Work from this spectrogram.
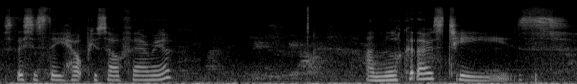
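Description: Softly whispering woman with a croaky voice. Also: mid-range voice. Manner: slow, gentle, partly whispered. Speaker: ASMR vlogger giving a tour. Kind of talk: soft-spoken whispered tour. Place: empty indoor café with people chatting nearby. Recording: background chatter from a nearby meeting.

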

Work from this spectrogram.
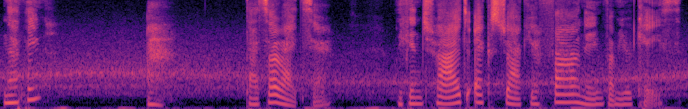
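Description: Woman acting as celestial caseworker, unhurried, medium pitch, polite, apologetic, flustered, ASMR roleplay, noisy ambience behind. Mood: gentle, official. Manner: courteous, apologetic, hesitant. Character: polite, flustered, thousands-year-old celestial afterlife caseworker.

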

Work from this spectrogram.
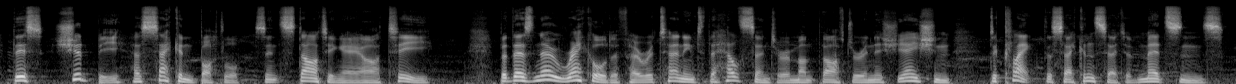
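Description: A man reading scripted narration for a medical training film in a measured, matter-of-fact way. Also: medium pitch.

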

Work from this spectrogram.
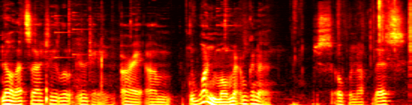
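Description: A teenage boy talks through his game in a hoarse, raspy voice that sits a little low and keeps sliding into gravelly fry. He rambles along with plenty of fillers in a casual, chatty way. Keyboard clicks come through clearly behind him. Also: brisk, noisy background. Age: teens. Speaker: gaming YouTuber. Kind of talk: casual Minecraft commentary.

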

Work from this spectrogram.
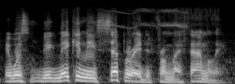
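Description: A man's voice: medium pitch, animated, quick pace, vocal fry, darkish tone. Man, 40s, street interviewer, earnest and probing, outdoors, faint ambient noise. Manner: earnest, probing questions, frequent restarts. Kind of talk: street interview about faith. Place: outdoors by the ocean.

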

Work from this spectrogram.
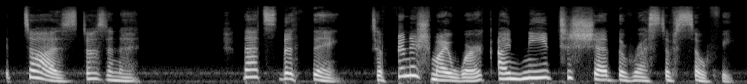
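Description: A woman playing an awakened ancient goddess in an audio drama, speaking in a measured, sardonic, grandiose way with cold contempt. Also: medium pitch, big pitch swings, dry recording. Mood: menacing calm.

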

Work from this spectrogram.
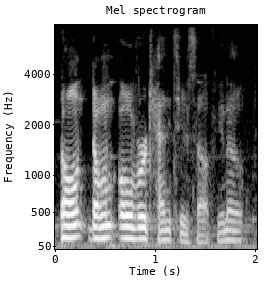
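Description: A woman's voice: deep voice, normal speed, close to an everyday voice. A woman playing a confident, competitive young wizard in a Minecraft roleplay, bantering wryly. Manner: wry, bantering. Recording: music under the voice.

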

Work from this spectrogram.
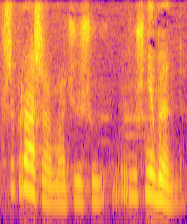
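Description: A woman's voice: a little high, animated, normal speed, a little mellow, breathy edge, faint music behind, low-quality recording. A woman playing a restless young boy, cheeky and grumbling, in a radio drama. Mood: apologetic.

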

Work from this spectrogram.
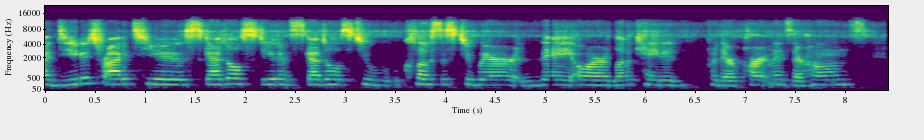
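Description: A woman's voice: medium pitch, little pitch movement, slow pace, hardly any pauses, rough recording. A middle-aged woman in an office explains her college programs over a webcam, repeating "in other words". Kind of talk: answering questions. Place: office indoors. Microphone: video call webcam.

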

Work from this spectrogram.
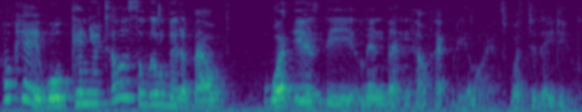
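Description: Low-voiced woman hosting, echoey sound. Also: a little fast, far from the mic, slight background noise. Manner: calm, attentive interviewer with soft backchannels. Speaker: host. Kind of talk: radio interview hosting. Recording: echoey room with faint music.

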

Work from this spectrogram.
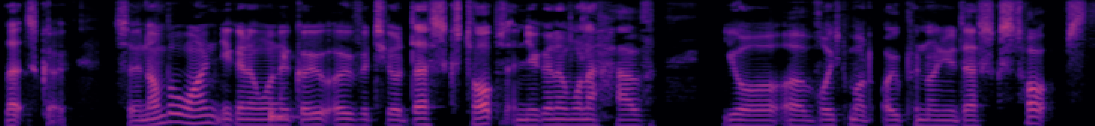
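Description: A man's voice: medium pitch, no room sound, studio quality. A man narrating a casual step-by-step tutorial as the host of a how-to video.

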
